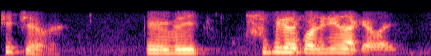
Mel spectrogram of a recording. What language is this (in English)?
Gujarati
